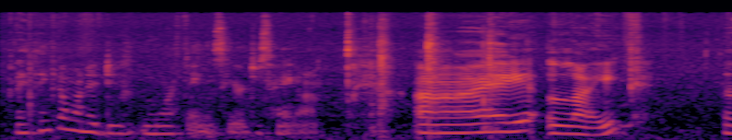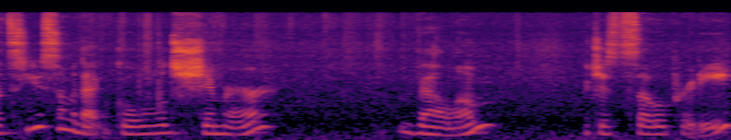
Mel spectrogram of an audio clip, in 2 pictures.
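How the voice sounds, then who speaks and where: A woman's lively intonation at a very slow pace, with long, frequent pauses and noticeable background noise. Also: medium pitch for a woman. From Canada. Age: 40s. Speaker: craft demonstrator. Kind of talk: tutorial. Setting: live video stream. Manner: casual, chatty.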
